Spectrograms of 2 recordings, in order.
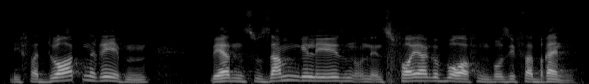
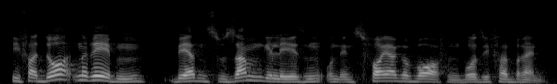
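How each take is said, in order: Both takes have the same delivery.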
